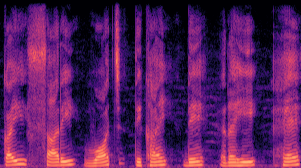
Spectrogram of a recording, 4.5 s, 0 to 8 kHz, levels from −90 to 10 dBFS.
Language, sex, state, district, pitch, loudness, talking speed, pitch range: Hindi, male, Madhya Pradesh, Dhar, 155 Hz, -15 LUFS, 95 wpm, 145-170 Hz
